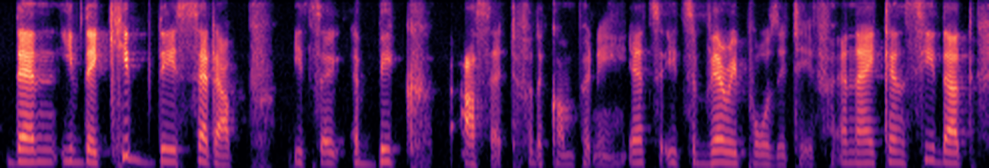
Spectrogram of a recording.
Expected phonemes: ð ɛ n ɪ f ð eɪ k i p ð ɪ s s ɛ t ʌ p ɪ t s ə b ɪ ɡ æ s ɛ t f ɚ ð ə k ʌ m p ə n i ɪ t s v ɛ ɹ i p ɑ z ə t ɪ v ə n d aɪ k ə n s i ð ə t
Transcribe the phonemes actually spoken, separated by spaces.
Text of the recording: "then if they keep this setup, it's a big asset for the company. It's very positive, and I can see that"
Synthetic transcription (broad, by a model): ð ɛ n ɪ f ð eɪ k i p ð ɪ s s ɛ t ʌ p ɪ t s ə b ɪ ɡ æ s ɛ t f ɚ ð ə k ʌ m p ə n i ɪ t s v ɛ ɹ i p ɑ z ə t ɪ v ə n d aɪ k ə n s i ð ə t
